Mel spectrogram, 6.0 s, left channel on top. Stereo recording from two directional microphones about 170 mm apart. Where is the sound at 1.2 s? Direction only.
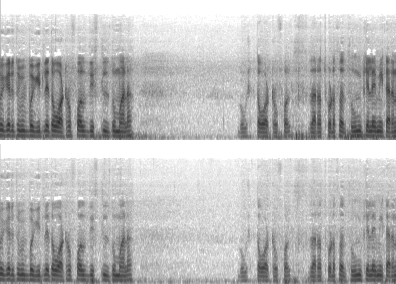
Centre (ahead or behind).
